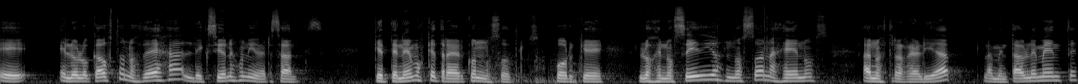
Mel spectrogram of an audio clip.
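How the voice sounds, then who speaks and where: Here a man speaks at a fairly slow pace, his fairly high pitch showing ordinary pitch variation. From Venezuela. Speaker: interview guest. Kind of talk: interview. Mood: earnest, calm. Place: studio. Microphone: lapel.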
